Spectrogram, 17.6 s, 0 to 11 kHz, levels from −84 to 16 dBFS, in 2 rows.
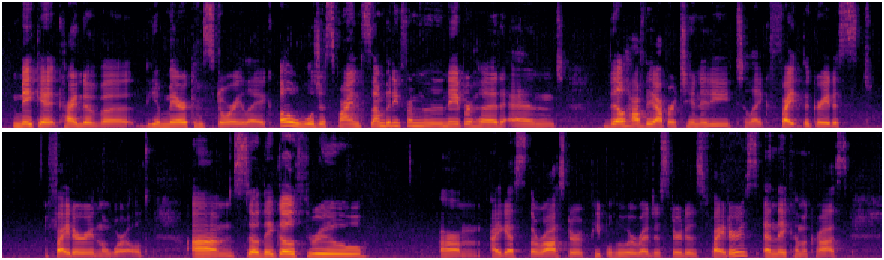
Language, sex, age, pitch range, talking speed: English, female, 20-39, 170-210 Hz, 175 wpm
